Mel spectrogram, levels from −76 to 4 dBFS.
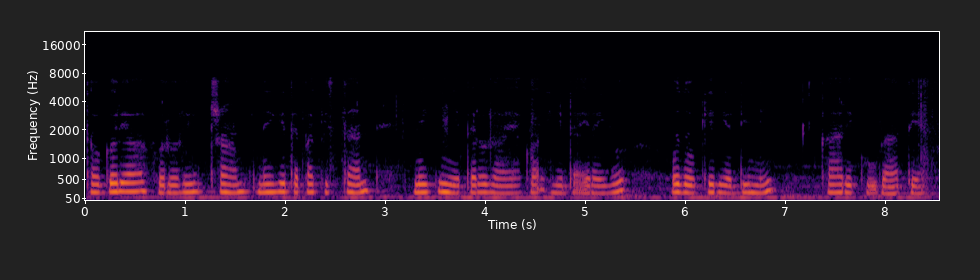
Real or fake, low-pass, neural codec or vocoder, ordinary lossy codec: real; 7.2 kHz; none; none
